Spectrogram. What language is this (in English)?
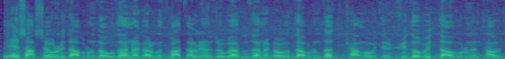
Dutch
